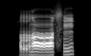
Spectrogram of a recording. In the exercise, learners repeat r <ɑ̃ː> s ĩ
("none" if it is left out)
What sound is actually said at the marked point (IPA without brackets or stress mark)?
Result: ɑ̃ː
